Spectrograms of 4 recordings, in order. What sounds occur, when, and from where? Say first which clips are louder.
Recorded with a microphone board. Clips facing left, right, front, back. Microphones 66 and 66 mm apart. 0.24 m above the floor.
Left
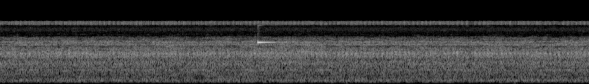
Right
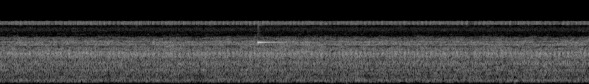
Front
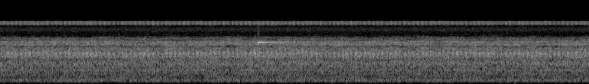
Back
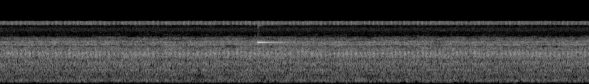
2.6 s dishes clattering: left 3 dB, back 5 dB; 35° right, 1.8 m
